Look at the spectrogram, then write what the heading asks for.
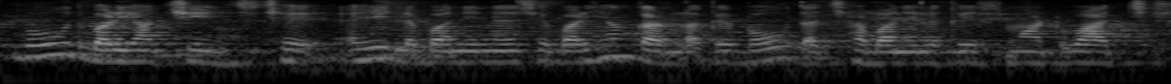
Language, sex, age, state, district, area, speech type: Maithili, female, 18-30, Bihar, Araria, rural, spontaneous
